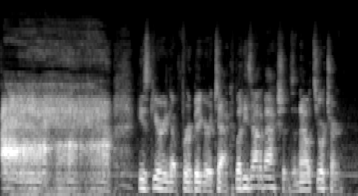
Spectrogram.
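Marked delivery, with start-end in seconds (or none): 0.0-1.7 loud monster scream. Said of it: "and he just screams".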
